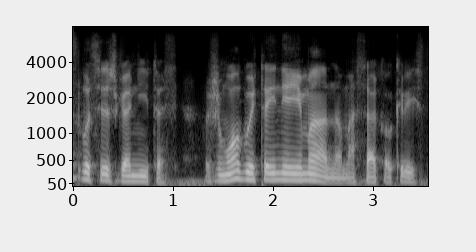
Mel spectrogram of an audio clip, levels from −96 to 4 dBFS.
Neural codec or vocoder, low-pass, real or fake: codec, 16 kHz, 2 kbps, X-Codec, HuBERT features, trained on LibriSpeech; 7.2 kHz; fake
